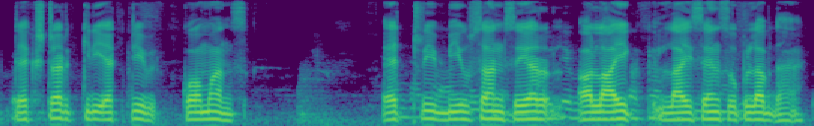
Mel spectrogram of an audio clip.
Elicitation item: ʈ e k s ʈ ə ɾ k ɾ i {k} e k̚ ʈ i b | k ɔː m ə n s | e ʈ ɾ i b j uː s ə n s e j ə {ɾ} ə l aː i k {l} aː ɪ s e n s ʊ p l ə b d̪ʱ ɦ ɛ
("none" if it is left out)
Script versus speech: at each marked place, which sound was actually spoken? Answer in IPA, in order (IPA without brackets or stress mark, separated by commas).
none, ɾ, l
